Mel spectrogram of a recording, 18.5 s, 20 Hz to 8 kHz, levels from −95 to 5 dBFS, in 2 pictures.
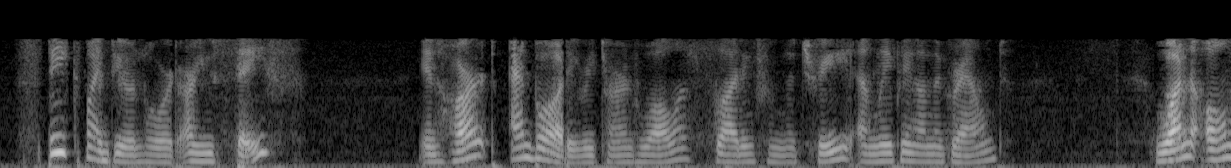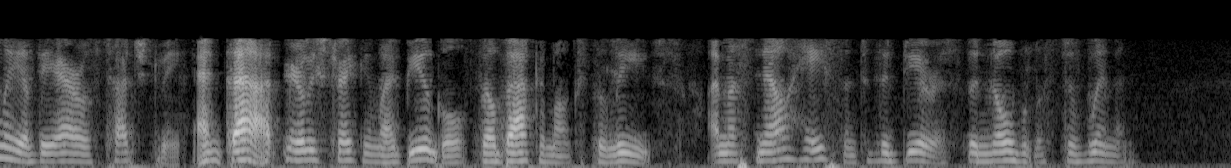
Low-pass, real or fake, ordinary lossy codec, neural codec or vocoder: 7.2 kHz; real; AAC, 16 kbps; none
